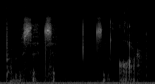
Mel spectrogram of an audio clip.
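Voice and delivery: a quick unvoiced side remark; real whisper to yourself after slipping up; whispered aside. Real, not acted. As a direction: whisper it under your breath.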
